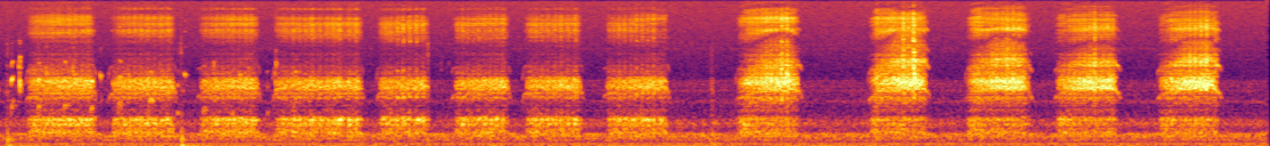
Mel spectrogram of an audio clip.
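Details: Pair-bonding wild barn owls trade rapid raspy hisses, short bursts at first and then longer, louder screechy ones, roughly two a second, with a faint click early on and a steady hum.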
